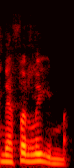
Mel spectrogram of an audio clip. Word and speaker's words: Nephilim: got a Jewish background you have to pronounce it right it's Nephilim so so that always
